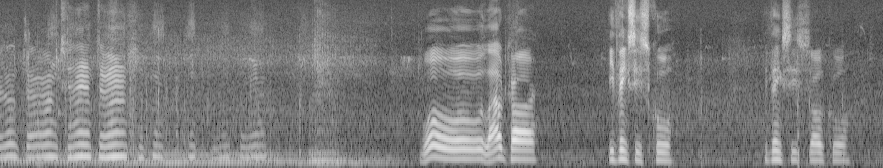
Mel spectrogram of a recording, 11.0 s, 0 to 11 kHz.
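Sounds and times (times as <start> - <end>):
car engine and exhaust rumbling: 0.0 - 5.4.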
